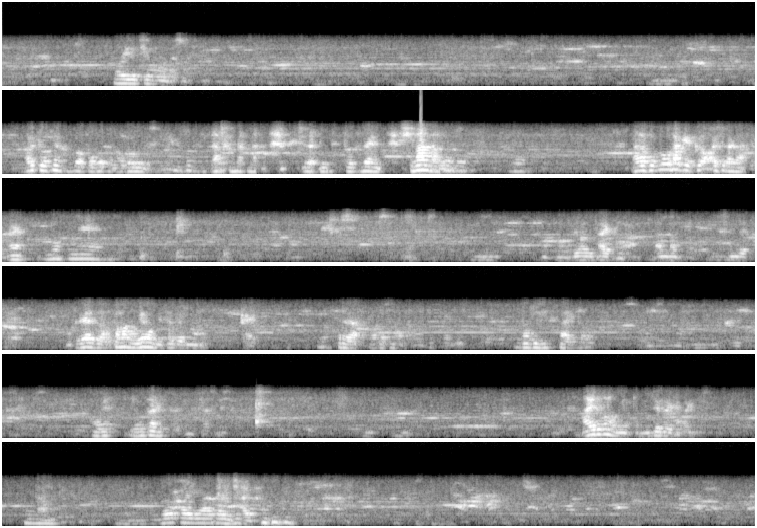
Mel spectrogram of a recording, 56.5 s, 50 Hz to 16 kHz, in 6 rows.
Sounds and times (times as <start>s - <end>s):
Music: 0.0s - 56.4s
Speech: 1.4s - 2.4s, 9.7s - 16.0s, 17.2s - 20.3s, 24.8s - 31.5s, 44.9s - 46.4s, 47.4s - 56.4s.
